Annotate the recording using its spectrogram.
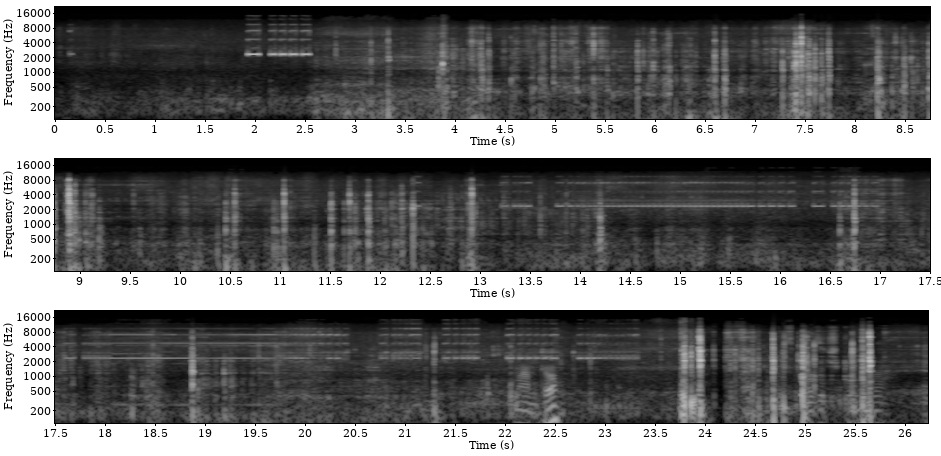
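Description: Hand digging tool chopping and scraping into dry, hard meadow soil, with irregular knocks and rustles of earth and grass. A steady high electronic tone from a metal detector sounds briefly about two seconds in and again for several seconds from about the middle.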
